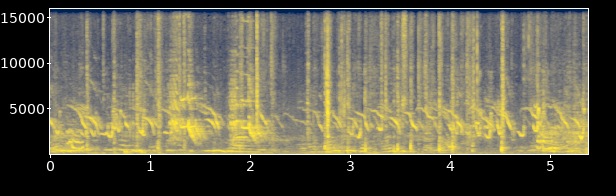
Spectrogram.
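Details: Several francolin chicks, called dakhni teetar, twitter in dense overlapping peeps and clicks, briefly quieter near the middle before the chirping resumes.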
